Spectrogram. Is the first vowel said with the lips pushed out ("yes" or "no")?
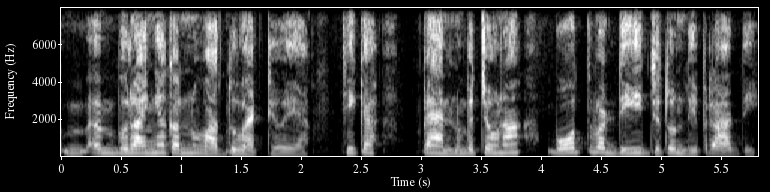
yes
